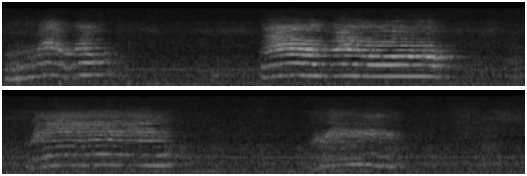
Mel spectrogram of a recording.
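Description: Lynx Point Siamese cat yowling four times, the second yowl the longest and loudest and the last the faintest: one of her distressed meltdowns in the hours after a bath.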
